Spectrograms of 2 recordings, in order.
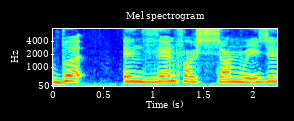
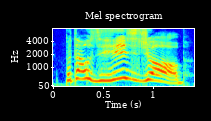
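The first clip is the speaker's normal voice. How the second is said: higher, louder retold exclamation; exclaimed protest; 5 semitones higher, 5 dB louder than usual. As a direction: blurt it out in protest. Acted protest in retold film.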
